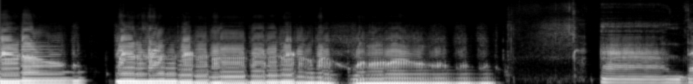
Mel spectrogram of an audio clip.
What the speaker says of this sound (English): here's the envelope filter added to the Octaver signal.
